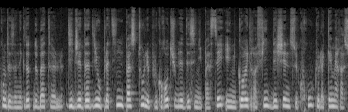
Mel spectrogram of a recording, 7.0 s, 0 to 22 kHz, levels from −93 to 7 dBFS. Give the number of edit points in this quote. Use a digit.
1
